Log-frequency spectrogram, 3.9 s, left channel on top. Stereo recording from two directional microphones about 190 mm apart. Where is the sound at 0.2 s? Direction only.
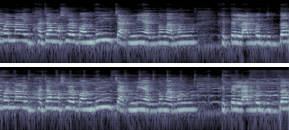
15° right (ahead or behind).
